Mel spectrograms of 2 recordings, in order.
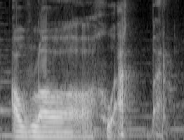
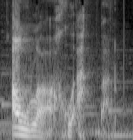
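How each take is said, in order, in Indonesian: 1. Diucapkan dengan nada biasa yang tenang. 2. Diucapkan dengan nada tegas, keras, dan serius. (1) "dengan nada biasa" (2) "dengan nada serius, dengan nada tegas, dengan nada keras"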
